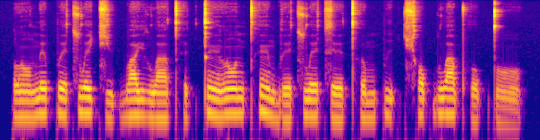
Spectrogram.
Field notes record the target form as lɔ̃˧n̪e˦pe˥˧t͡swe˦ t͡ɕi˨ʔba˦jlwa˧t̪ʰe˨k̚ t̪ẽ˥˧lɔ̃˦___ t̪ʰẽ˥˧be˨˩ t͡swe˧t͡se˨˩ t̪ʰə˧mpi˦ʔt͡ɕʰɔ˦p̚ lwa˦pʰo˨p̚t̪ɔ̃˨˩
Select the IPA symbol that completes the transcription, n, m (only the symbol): n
